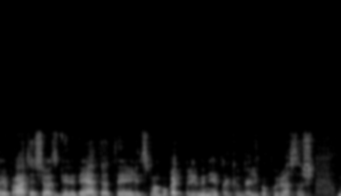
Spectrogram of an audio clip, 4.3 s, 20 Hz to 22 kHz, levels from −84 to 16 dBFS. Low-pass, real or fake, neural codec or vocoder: 7.2 kHz; fake; codec, 16 kHz in and 24 kHz out, 2.2 kbps, FireRedTTS-2 codec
